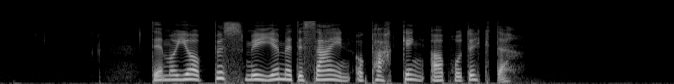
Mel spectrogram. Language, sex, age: Norwegian, female, 46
